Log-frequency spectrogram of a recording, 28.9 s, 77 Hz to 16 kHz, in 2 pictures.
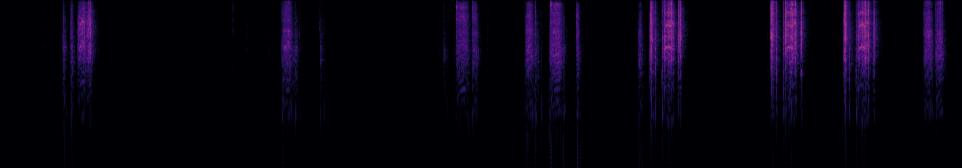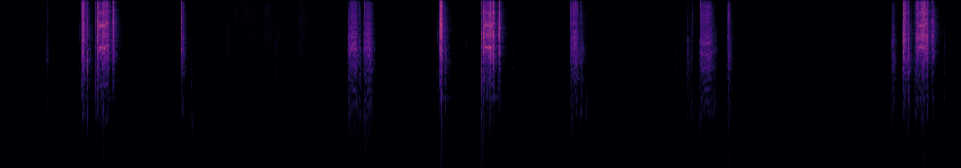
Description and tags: Actual sound of autofocus, shutter release and film transport of a Minolta Dynax60 (Maxxum70)
dynax, maxxum, release, transport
